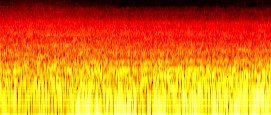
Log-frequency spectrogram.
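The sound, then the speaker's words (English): A train rumbles steadily along the rails, a continuous, loud roar heavy in the low end, with no pauses or distinct clacks standing out and no voices. “In sheer horror, oblivious to the noise of the train, and the chatter of the passengers fading into total silence.”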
